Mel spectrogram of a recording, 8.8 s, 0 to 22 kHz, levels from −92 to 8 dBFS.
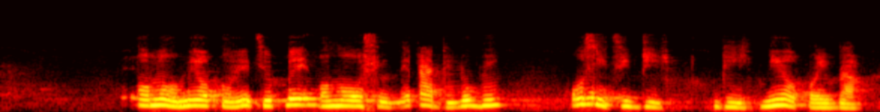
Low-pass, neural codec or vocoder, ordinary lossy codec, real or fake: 7.2 kHz; codec, 44.1 kHz, 1.7 kbps, Pupu-Codec; none; fake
